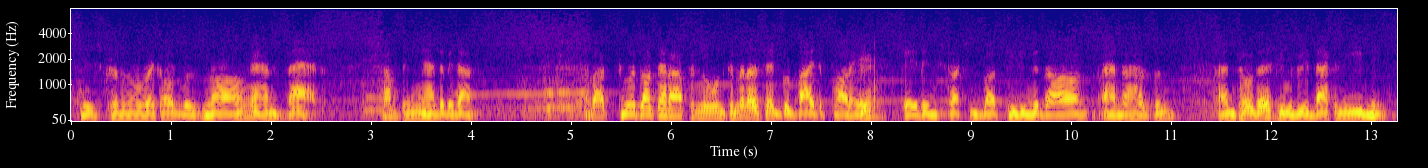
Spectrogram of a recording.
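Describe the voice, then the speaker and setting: A man narrating an old radio crime drama in a measured, wry and ominous manner. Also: on the low side, animated. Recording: tinny, noisy old radio recording.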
